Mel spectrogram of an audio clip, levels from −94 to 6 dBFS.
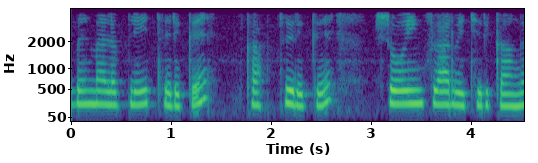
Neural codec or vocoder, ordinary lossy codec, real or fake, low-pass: none; none; real; 3.6 kHz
